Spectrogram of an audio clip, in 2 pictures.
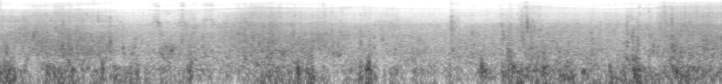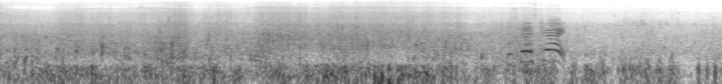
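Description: Wind buffeting the microphone over the rush and slap of choppy sea water around a paddled sea kayak, with the splashes of paddle blades. A short voiced call comes near the end.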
